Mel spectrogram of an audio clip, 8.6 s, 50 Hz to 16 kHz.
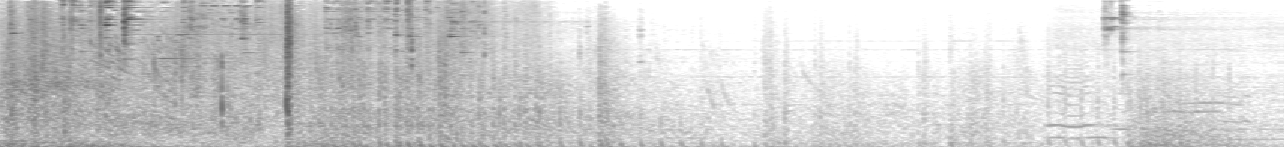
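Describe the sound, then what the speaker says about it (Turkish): Battlefield 1 combat on the Suez Canal map, with a thrown grenade going off amid dense gunfire and booming blasts, loud and chaotic, then easing into quieter distant shots and clatter. "Bomba atıyorum."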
